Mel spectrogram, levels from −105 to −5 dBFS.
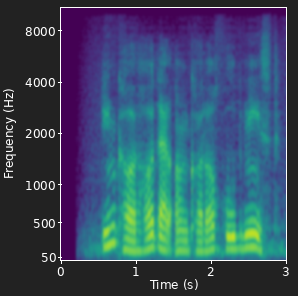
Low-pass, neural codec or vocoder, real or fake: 9.9 kHz; autoencoder, 48 kHz, 32 numbers a frame, DAC-VAE, trained on Japanese speech; fake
